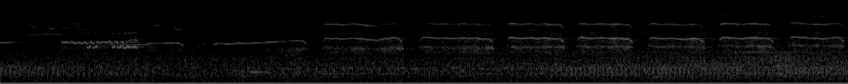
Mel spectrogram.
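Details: A black kite in India, recorded during mating, gives high, thin wavering whistles, then a string of clear, ringing notes about once a second, over soft outdoor noise.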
